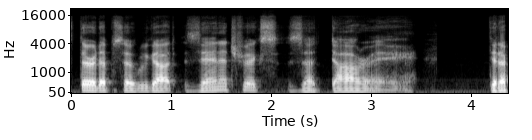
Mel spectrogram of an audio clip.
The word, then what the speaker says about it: Xanatrix Zadare: ] today it's the third episode we got xanat Trix zadar did I pronounce that right xanx you did and if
